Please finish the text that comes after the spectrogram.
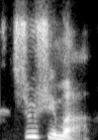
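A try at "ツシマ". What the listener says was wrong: no, it's not silent. You have to pronounce the T with the C, with the S.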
